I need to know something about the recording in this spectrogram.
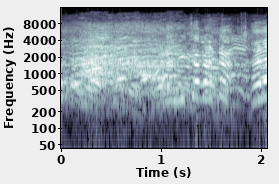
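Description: A crowd of people talking over one another: indistinct, overlapping chatter in a hall.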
